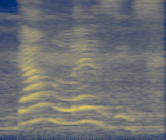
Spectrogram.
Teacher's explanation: quando pronunciamos a palavra gauleses, a sílaba tônica, lê.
